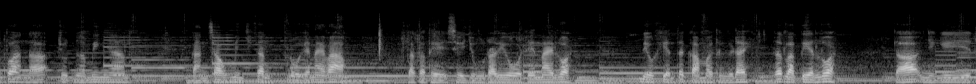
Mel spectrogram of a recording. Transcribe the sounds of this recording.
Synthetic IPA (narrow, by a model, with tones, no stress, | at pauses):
nt̪waː˧˩nɗɔ˨˧˦t͡ɕu˨˩t̚nɨ˨˧˩əmï˧˩ŋ̟aː˧m | ka˨˩nsa˧wmï˨˩ŋ̟t͡ɕḭ˧˩kə˨˩nŋo˨˩jkaː˨˦na˧jvaː˨˩w | laː˨˩kɔ˨˦t̪ʰe˧˩sɨ˧˩˦zʊ̰˨˧˨ŋ͡mzaː˧ɗi˧o˧˩t͡ɕe˧nːa˧jlu˧ənɗi˨˩əwxi˨˩ənt̪ə˦t̚kaː˧˩mɔ̰˧˨jt̪ʰɨ˧˨˦ɗə˧jzt̚laː˨˩t̪i˨˩ənlu˧ən | ɗɔ̰˨˦ɲɨ̰˧˥ŋki˧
